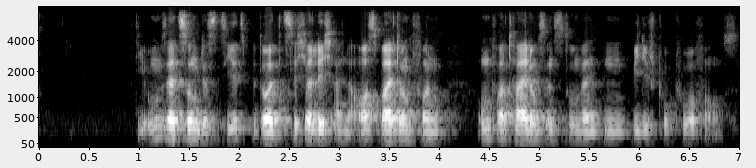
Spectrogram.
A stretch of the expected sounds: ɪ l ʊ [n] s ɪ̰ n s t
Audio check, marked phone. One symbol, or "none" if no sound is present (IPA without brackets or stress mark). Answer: ŋ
